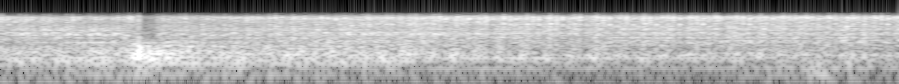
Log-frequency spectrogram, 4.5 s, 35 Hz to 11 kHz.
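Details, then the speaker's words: 1934 Morris 10 convertible, idle speed raised: brisk, even idle with steady chuffing and no stumbles, sounding more like it should; normal idle. "that sounds a bit more like it"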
